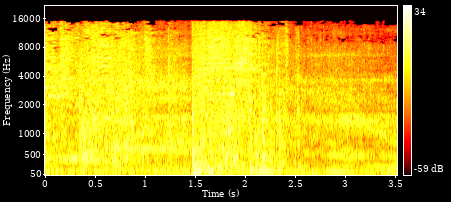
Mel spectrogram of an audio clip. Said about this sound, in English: So you bring demon blade down on top of the box, and it shatters. It just explodes.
